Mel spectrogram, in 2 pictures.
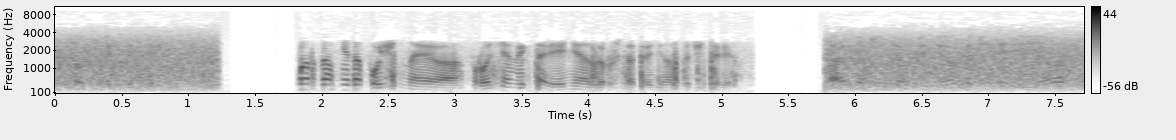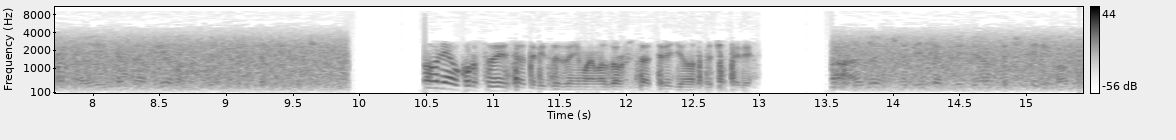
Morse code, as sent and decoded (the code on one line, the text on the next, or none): none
